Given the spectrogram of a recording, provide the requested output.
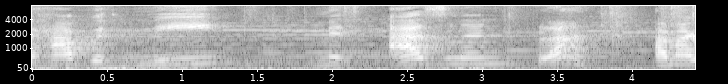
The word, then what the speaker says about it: Blanc: So it's Asline Blanc. Yes. Oh, you said it perfectly right. Blanc. Blanc. I love that. The N and the C is silent. French.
